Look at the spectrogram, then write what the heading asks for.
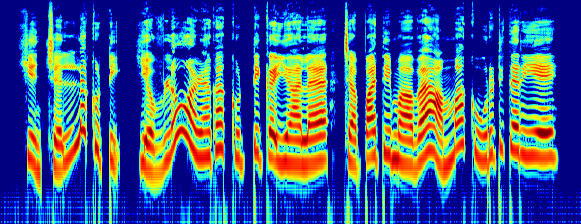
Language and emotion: Tamil, happy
